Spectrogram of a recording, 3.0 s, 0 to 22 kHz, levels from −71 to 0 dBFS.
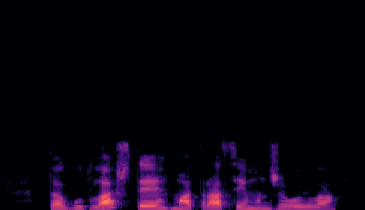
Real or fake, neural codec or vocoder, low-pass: real; none; 7.2 kHz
